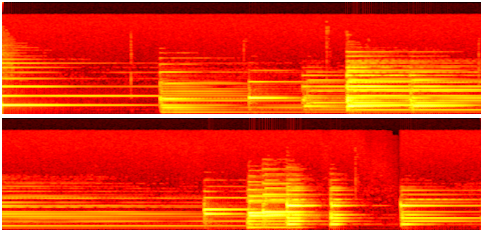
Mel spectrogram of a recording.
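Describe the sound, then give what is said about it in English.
Solo piano plays a classical passage with altered expression: single notes and rich sustained chords, each sounded and left to ring and fade, with uneven timing, a long held pause, then a quicker cluster of notes. “So we'll have our favorite recordings of a certain classical piece, and if I was to play this, the exact same notes a little differently, it might sound like this.”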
